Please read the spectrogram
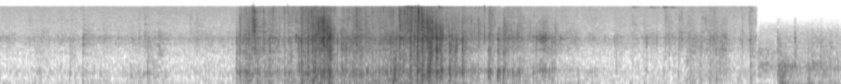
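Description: A downhill mountain bike rides past close by: knobby tyres crunch over dirt and loose stones while the bike clatters. It swells about two and a half seconds in, is loudest over the next two seconds, then fades. Near the end, after a sudden change, another bike rattles over rocky ground.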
